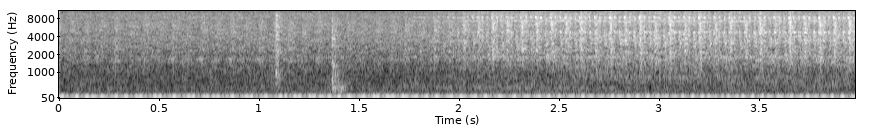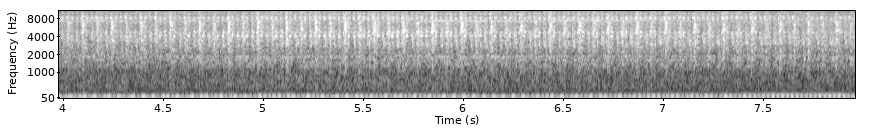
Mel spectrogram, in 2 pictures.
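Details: 2009 BMW 335i N54 at idle with a constant loud ticking that grows with revs and persists when warm; began after a JB4 firmware update, said not to be typical direct-injection injector noise. Cause not pinned down.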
